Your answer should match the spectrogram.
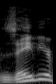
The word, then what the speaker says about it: Xavier: got Missouri Missouri here Xavier for sure Xavier's got the easiest Road yeah I like like Xavier a lot not just because they pronounce their ex like a Z is there any other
